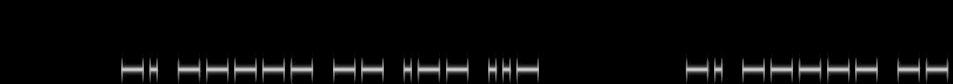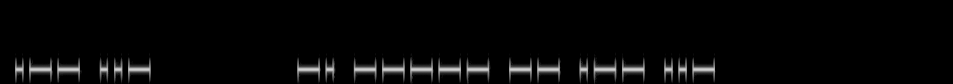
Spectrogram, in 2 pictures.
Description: Morse code, heard as a keyed tone, about 17 wpm, 700 Hz. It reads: N0MWU N0MWU N0MWU
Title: USA Call Signs - 5 Characters - Repeated 3x - 17wpm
